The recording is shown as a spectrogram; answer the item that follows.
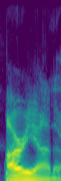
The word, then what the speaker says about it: Ariana: Ariana, yes.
